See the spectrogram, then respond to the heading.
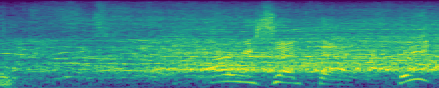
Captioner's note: crowd cheering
